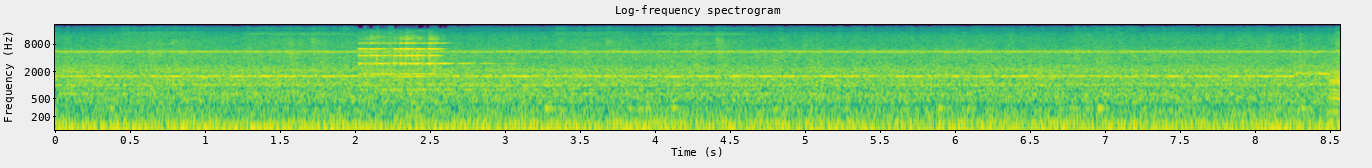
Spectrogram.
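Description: A Class 87 electric locomotive in Train Sim World 5 runs at speed with a steady low rumble of wheels and motors, a faint high electrical whine, and a brief cluster of tones near the start.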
